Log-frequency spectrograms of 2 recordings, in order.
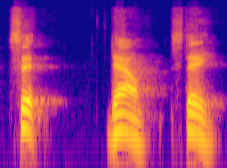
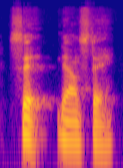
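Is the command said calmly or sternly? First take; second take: sternly; calmly. First: The command is said in a firm, stern voice. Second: The command is said in a relaxed, calm voice. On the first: The dog is still in training. "So you have to be stern" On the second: The dog already knows the commands. "then you can be a little more calm and say"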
